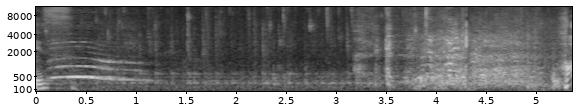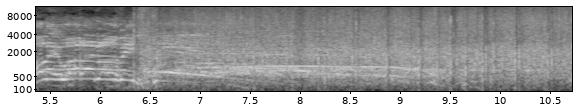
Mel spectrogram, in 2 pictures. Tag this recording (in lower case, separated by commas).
water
